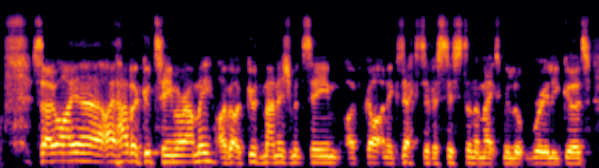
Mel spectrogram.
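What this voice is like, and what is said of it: British accent. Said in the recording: “a beautiful British accent”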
